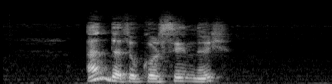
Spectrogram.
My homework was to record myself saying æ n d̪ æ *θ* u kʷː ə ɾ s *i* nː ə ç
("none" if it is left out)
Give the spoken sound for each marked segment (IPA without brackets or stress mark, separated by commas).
θ, i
